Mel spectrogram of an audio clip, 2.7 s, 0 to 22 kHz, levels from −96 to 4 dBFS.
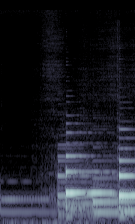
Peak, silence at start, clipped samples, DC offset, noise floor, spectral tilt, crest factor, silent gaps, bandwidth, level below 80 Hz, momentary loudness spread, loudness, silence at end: -10 dBFS; 0.15 s; under 0.1%; under 0.1%; -53 dBFS; -10 dB/octave; 16 dB; none; 3.3 kHz; -66 dBFS; 13 LU; -25 LUFS; 0 s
